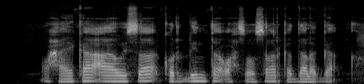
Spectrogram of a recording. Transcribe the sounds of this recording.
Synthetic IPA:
wɑħɑjkʰɐʕɑːwɪsaːkʰɔrɖɪnt̪ʰɐ̰wɑ̰ħsɔːsaːrkʰɐd̪ɐlɐɡɐ̰

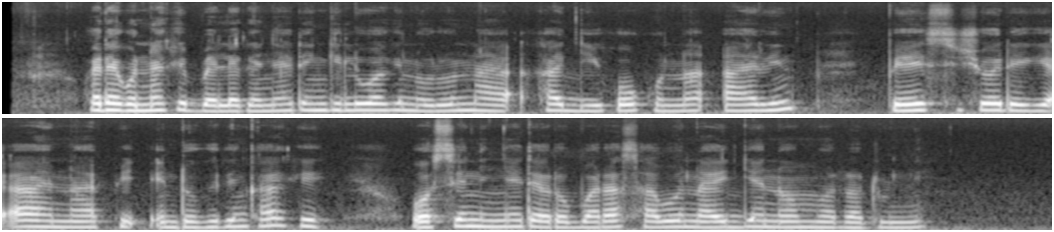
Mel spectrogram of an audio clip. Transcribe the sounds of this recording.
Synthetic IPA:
wedekonakebelekaɲatiŋɡiliwakinodonakaɟikokunaʔːɾin | pesiʃoɾeɡiʔanapiʔendoɡiɾiŋkake | oseniɲeteɾobaɾasabonaiɟenomoɾatuni

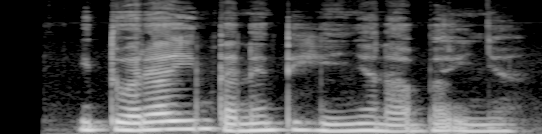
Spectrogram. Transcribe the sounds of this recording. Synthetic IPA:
it̪uaɾeajiint̪anɛt̪ihiɲanabaʔḭɲːa

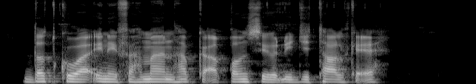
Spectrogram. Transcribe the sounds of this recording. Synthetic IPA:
d̪ɐd̪kʰʊwɑːʔɪnɛjfɐɦmaːnɦɐb̚kʰɐʔɑqɔːnsɪɣɐɖɪd͡ʒɪt̪ʰaːlkʰɐ̰ʔɛh

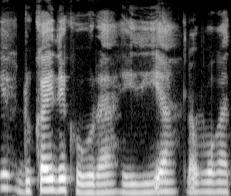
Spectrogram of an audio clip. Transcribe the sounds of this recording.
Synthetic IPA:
edukaiɾekoɾaiɾianɔ̰moɣa

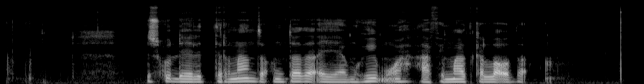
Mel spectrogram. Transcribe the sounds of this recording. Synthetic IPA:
ʔɪskʰʊɖɛːlɪt̪ʰɪrnaːnt̪ʰɐʕʊnt̪ʰɐðɐ̰ʔɐjaːmʊɦiːmʔʊ̰ʔɐɦʕɑːfɪmaːd̪kʰɐlɔʔðɐ

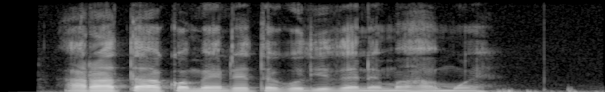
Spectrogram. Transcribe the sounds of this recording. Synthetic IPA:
aɾataakwɔmɛːndetɛɣoðieðɛnɛmaɦamwɛ

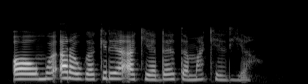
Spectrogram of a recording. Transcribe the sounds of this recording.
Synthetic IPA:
ɔomwɛʔaɾauɣakeɾeaʔakeɛdɛtɛmakeɾia

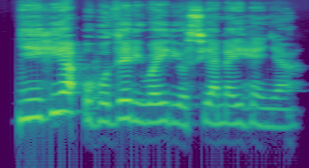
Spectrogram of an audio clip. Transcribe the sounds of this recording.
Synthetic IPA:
ɲiɦiaʔoɦoðeɾiwaiɾiɔsjanaiɦɛɲa

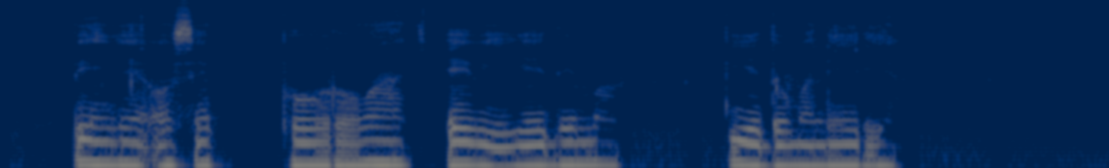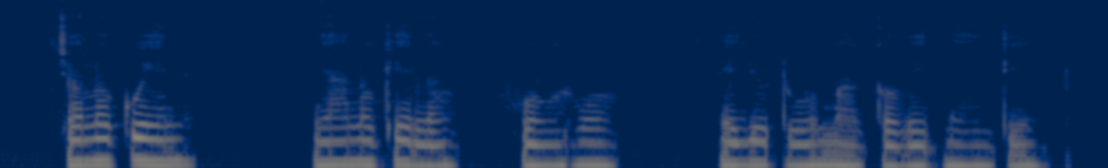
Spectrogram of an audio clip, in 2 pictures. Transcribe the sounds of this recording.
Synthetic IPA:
piɲd͡ʒeʔɔsɛ | pʰoɾo̰wat͡ʃewijed̪ema | tjed̪omaleɾḭa | t͡ʃɔlɔkwin | ɲalɔkelɔ | fwoŋɾwɔk | ned͡ʒotwoma̰kːovidnajntḭn

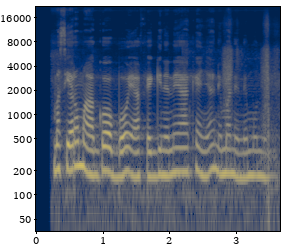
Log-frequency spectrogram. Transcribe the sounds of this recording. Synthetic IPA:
masjaɾɔmaɡɔbɔjafeɡinɛnɛjakɛɲanimanɛnɛmunu

